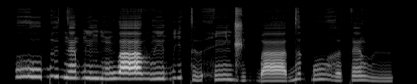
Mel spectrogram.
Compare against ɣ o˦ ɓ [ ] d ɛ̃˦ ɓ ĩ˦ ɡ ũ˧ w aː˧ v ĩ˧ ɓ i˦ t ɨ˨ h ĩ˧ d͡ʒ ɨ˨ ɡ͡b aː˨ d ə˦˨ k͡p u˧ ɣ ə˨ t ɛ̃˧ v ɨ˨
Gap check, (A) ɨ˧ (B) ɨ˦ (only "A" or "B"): B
